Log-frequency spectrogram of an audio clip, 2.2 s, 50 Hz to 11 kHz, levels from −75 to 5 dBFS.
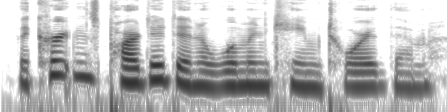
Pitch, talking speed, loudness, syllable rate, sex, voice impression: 195 Hz, 240 wpm, -19 LUFS, 6.4 syllables/s, female, feminine, adult-like, slightly soft, calm, friendly, slightly sweet, slightly kind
